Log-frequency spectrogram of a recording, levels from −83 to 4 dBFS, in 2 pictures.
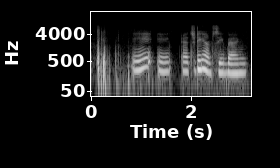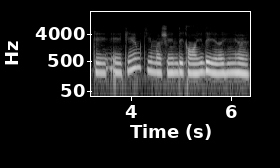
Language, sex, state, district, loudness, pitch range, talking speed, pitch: Hindi, female, Rajasthan, Jaipur, -20 LUFS, 210-240 Hz, 115 wpm, 220 Hz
